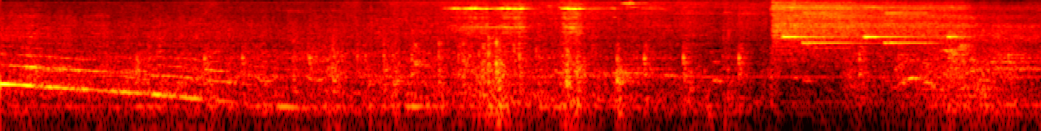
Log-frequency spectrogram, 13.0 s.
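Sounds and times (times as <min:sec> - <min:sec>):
train car interior hum: 0:00.0 - 0:13.0
wheels and brakes squealing: 0:05.5 - 0:08.5.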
